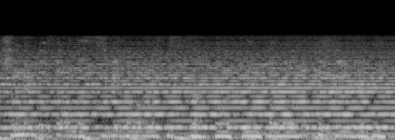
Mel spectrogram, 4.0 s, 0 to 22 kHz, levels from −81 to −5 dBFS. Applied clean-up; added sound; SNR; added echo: none; Musical instrument; -3 dB; reverberation time 0.3 s.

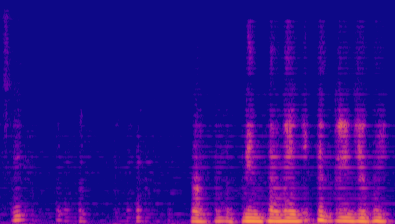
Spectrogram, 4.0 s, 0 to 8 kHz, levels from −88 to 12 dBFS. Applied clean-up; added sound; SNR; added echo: neural mask model DeepFilterNet 3.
